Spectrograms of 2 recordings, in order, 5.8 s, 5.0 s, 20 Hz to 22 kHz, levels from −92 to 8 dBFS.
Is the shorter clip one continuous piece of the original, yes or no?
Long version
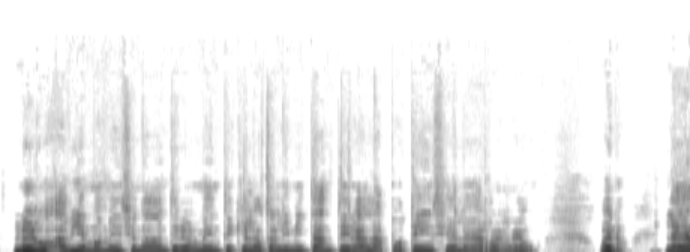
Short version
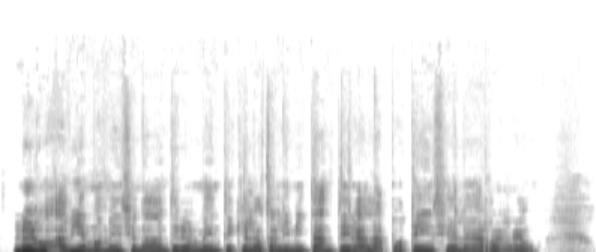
yes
